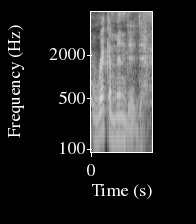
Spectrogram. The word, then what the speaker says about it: recommended: Um, let's look at the word recommended. How many syllables? Recommended. So, four syllables. Recommended. Recommended. Recommended. Notice like men is where you put the strength, right?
